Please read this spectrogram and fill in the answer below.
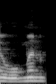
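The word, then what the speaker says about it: women: आपको बहुवचन बनाने, वुमेन का, ट्रूथ का। वुमन मानी औरत होती है, औरतें, तो क्या करेंगे भी? यहाँ पर ए है, उसको ई में बदल देंगे। इसका उच्चारण हो जाएगा वीमन।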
